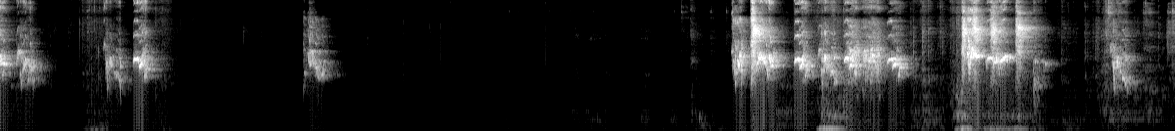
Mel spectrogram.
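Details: Budgerigars in a small aviary: a few short high chirps early, a long quiet gap, then a dense burst of chattering warbles with low wing or perch thumps near the end.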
